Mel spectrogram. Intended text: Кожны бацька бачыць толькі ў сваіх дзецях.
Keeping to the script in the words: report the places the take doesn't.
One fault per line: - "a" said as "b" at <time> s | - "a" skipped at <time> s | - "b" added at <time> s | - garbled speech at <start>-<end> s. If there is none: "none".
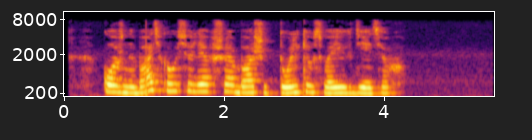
- "ўсё лепшае" added at 1.4 s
